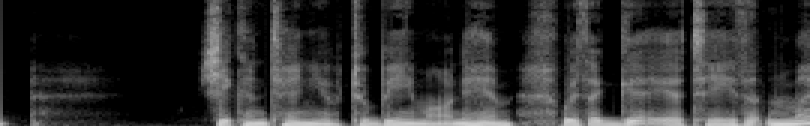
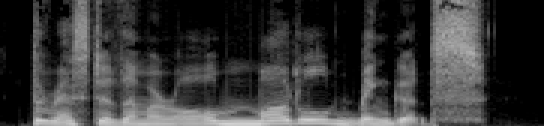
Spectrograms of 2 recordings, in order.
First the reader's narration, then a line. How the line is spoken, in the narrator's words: cried the old lady scornfully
